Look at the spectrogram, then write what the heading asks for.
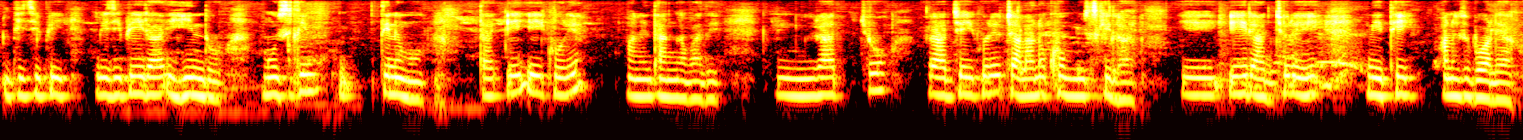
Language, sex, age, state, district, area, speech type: Bengali, female, 30-45, West Bengal, Dakshin Dinajpur, urban, spontaneous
